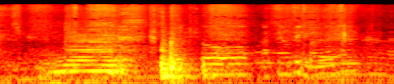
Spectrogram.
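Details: Agitated cattle being brought out of its pen lets out a moo lasting under a second, followed by a sharp thump and people talking nearby.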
